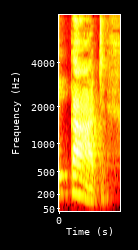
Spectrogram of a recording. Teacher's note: consonant के पहले अगर आर होता है तो उस आर का उच्चारण नहीं होता है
